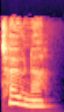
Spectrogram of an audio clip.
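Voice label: "toner", British English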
